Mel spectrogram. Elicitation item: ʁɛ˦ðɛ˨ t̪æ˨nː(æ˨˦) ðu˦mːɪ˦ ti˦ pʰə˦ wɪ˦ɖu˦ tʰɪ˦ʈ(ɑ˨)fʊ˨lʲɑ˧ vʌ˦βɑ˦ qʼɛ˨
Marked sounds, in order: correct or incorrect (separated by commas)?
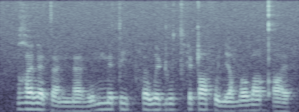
incorrect, incorrect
